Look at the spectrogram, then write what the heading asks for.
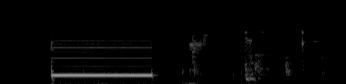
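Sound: telephone ringback tone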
